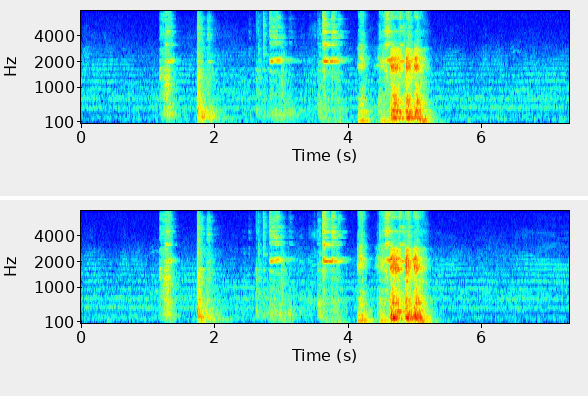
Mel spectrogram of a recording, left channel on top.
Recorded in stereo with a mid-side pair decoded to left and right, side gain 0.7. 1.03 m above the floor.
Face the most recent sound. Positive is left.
turn(degrees=-55)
